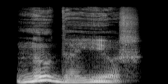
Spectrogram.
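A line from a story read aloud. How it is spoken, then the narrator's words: Irritated curt remark. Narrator (Russian): раздраженно бросил ворк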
